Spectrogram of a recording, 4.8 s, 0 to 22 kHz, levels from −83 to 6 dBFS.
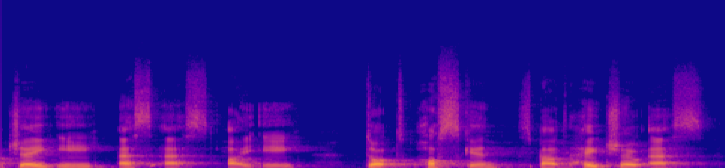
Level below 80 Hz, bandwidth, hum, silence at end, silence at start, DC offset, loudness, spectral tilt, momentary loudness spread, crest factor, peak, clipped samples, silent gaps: -84 dBFS; 14 kHz; none; 0.2 s; 0 s; under 0.1%; -27 LUFS; -4 dB/octave; 10 LU; 20 dB; -6 dBFS; under 0.1%; none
